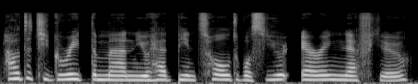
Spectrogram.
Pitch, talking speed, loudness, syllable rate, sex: 210 Hz, 200 wpm, -16 LUFS, 4.2 syllables/s, female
